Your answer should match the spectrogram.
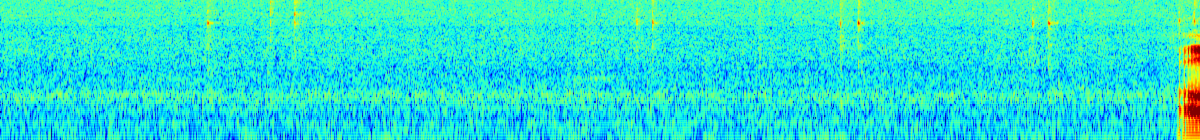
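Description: Quiet room tone with a low hum and a handful of faint, scattered clicks.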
